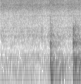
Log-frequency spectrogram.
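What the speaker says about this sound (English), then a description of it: "just pour some soy sauce on there" Soy sauce hits chicken in a hot pan, giving two short bursts of sizzle over a steady, quiet background hiss.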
